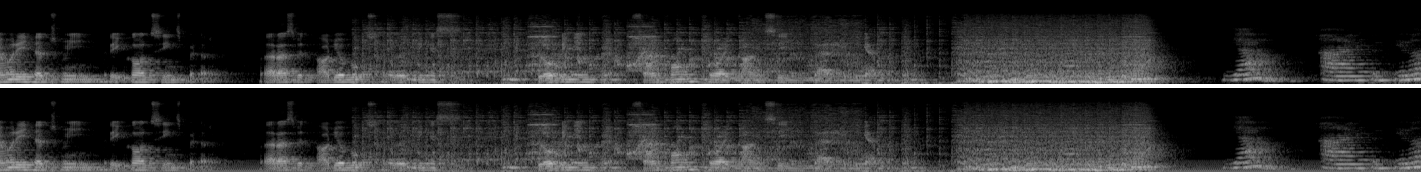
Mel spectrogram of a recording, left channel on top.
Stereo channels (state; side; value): noise; right; hum, 15 dB below the sound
